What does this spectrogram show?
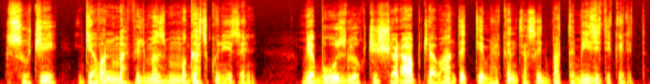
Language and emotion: Kashmiri, fearful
